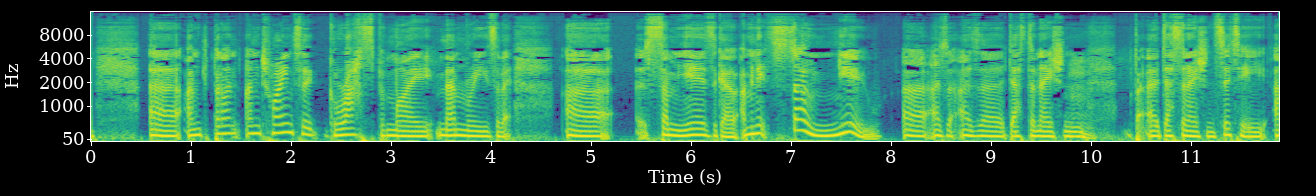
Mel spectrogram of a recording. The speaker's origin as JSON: {"language": "English", "town": "Leeds", "region": "Yorkshire and the Humber", "country": "United Kingdom", "tie": "born or raised there", "lives_now": "London, United Kingdom", "said": "which would have been all right in my hometown in Leeds. I'd have been okay. But in London, it basically was my rent and my bills."}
